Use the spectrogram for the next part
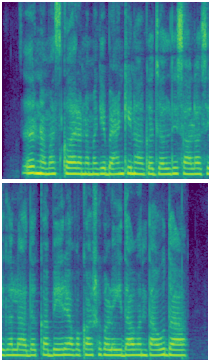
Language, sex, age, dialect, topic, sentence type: Kannada, female, 18-24, Central, banking, question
